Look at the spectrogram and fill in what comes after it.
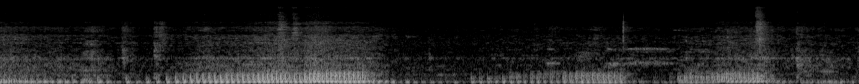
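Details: Suzuki Satria two-stroke with a sluggish clutch: blips up and down with an uneven, rattly buzz that wavers through each rev rise; runs rough, cause unclear.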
